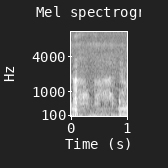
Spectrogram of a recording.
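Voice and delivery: barely voiced groan of dismay; exasperated whisper. To herself while pestered by the men, exasperated whisper. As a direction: whisper it under your breath.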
